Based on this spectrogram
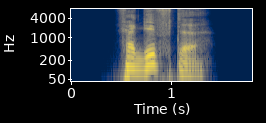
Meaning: inflection of vergiften: 1. first-person singular present 2. first/third-person singular subjunctive I 3. singular imperative
- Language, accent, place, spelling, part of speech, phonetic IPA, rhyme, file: German, Germany, Berlin, vergifte, verb, [fɛɐ̯ˈɡɪftə], -ɪftə, De-vergifte.ogg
